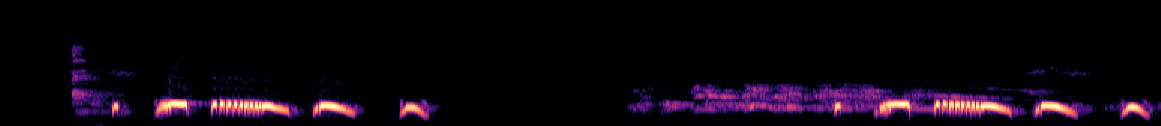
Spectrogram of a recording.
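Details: Spotted dove in the thổ bầu singing style gives two full phrases: a brief opening note, a rolling buzzy long coo, then two descending arched coos. Faint murmuring sounds fill the gap between phrases.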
